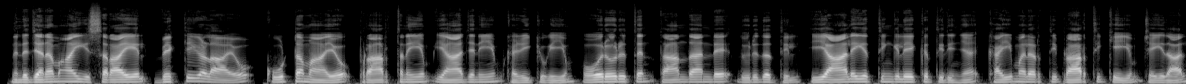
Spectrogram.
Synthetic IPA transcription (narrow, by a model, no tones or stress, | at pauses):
ninde̞d͡ʑe̞nɐmaːjiisraːje̞ːlʋjek̚t̪iɣɐɭaːjo̞ːkuːʈːɐmaːjo̞ːpraːrt̪ʰɐnɐjumjaːd͡ʑɐnɐjumkɐɻikʲːuɣɐjumo̞ːɾo̞ːɾut̪ːɐnt̪aːnd̪aːnde̞d̪uɾuðɐt̪ːiliːaːlɐjɐt̪ːeŋɡile̞ːkːɨt̪iɾiɲːɨkɐjmɐlɐrt̪ipraːrt̪ʰikʲːɐjumt͡ɕe̞jðaːl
